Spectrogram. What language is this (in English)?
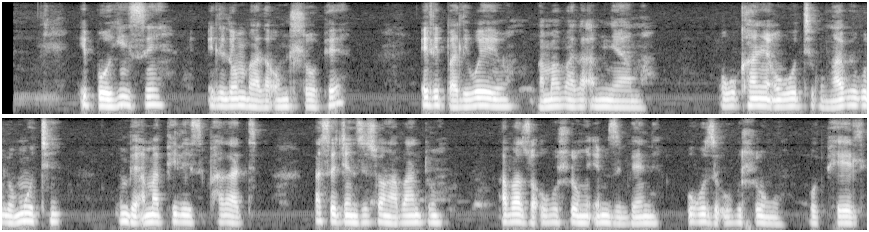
North Ndebele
